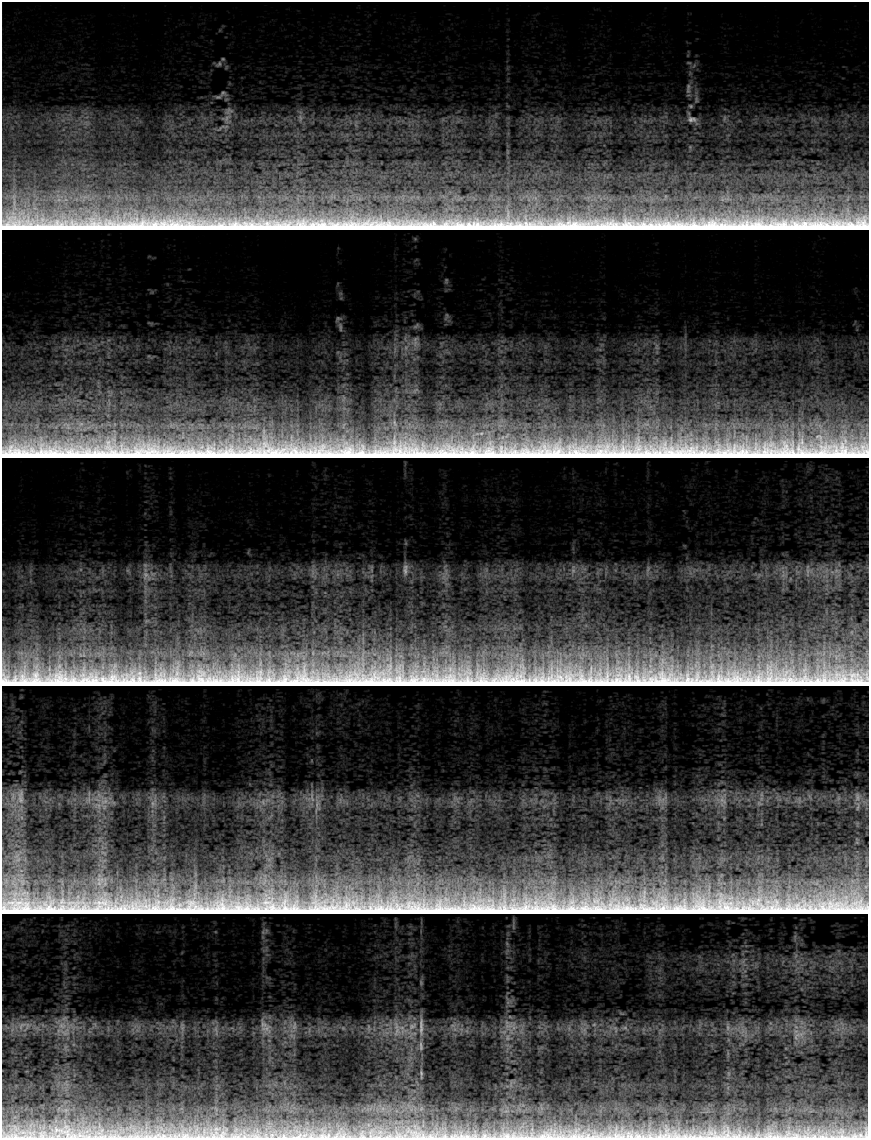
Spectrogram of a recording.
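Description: Wind buffeting the microphone, held outside a moving passenger train, over the steady running noise of the coaches on the track, with scattered faint clicks.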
